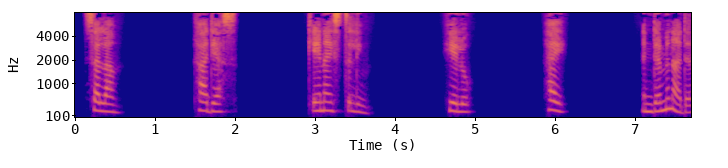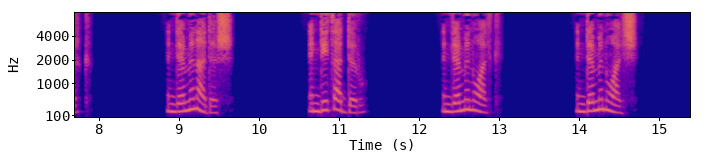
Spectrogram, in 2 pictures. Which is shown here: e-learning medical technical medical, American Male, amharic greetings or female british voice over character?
amharic greetings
